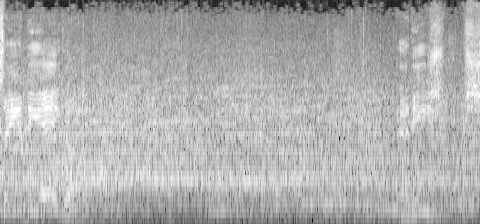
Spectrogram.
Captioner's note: crowd cheering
